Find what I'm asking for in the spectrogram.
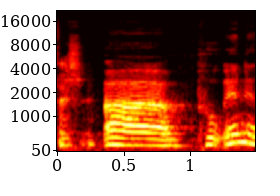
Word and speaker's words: Putin: But like, Putin, is that how you say his name, from Russia? – Yeah.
